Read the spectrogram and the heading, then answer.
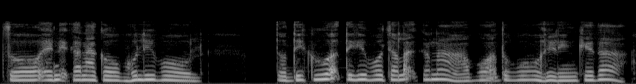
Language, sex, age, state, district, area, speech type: Santali, male, 60+, Jharkhand, Bokaro, rural, spontaneous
